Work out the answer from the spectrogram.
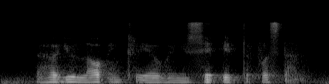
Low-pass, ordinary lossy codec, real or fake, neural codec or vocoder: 7.2 kHz; none; fake; codec, 24 kHz, 0.5 kbps, DualCodec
